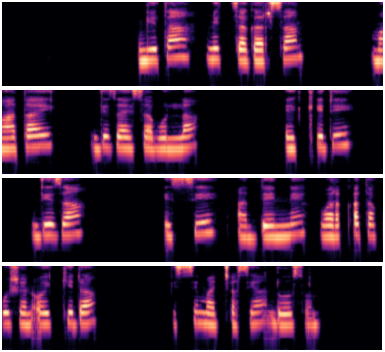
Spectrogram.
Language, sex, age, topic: Gamo, female, 18-24, government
